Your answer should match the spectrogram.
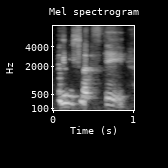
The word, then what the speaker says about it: Leigh Schutzky: And I asked her to let me know how to say her name. Leigh Schutzky. That's right, right?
